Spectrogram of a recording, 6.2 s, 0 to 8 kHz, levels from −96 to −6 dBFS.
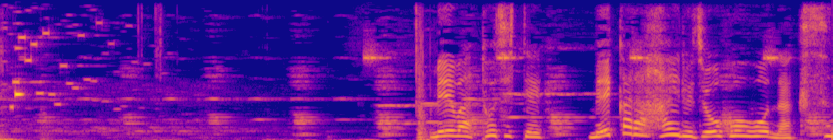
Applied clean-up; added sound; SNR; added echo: classical method log-MMSE.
